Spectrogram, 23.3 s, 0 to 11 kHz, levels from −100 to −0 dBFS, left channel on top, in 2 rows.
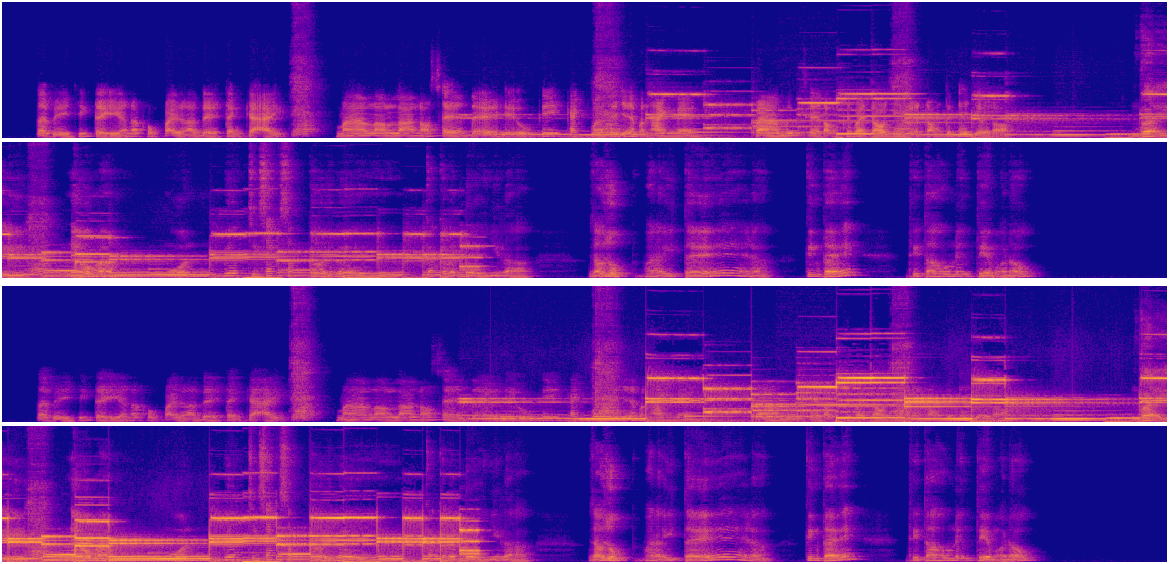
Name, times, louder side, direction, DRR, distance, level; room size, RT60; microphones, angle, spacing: voice 1, 0.3-2.8 3.3-7.0 7.5-10.1, left 7 dB, 60° left, 0.3 m, -38 dB
sound 1, 2.9-3.1 5.9-6.2 8.8-9.2 11.9-12.2, right 2 dB, 40° right, 1.0 m, -43 dB
sound 2, 3.4-5.5 5.9-8.3 8.7-12.8 13.1-15.1, right 3 dB, 65° right, 1.0 m, -48 dB
sound 3, 4.6-16.4, right 11 dB, 90° right, 0.3 m, -25 dB
voice 2, 11.2-11.9 12.2-16.9 17.5-19.3 19.7-20.2 20.7-21.9, right 1 dB, 15° right, 0.6 m, -36 dB
3.7 x 2.0 x 4.1 m
head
